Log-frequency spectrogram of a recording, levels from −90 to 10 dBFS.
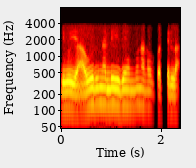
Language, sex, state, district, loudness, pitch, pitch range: Kannada, male, Karnataka, Dharwad, -22 LUFS, 120 Hz, 110-125 Hz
